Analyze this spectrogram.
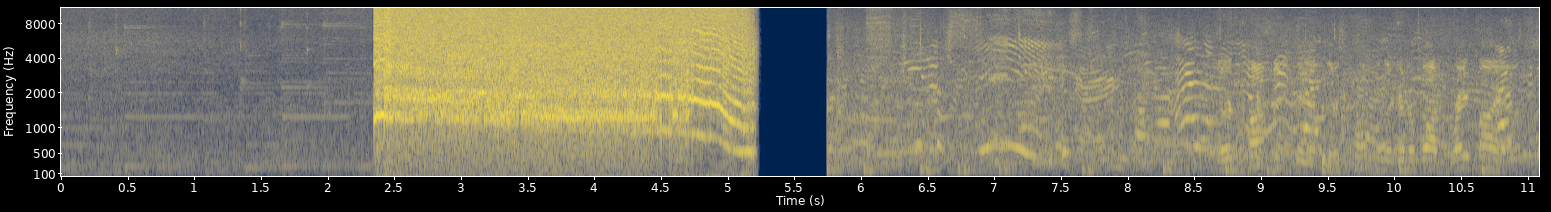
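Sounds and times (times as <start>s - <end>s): loud harsh scream effect: 2.3s - 5.3s.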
